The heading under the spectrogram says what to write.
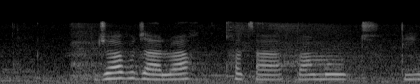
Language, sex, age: Tswana, female, 18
